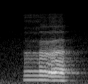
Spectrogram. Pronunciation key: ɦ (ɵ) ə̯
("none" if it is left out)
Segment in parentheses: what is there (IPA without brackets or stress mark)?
ɵ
